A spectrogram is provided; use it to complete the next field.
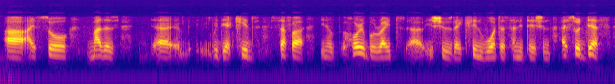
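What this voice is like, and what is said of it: Ugandan accent. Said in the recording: “I'm originally Ugandan, as you can tell from my beautiful accent.”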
